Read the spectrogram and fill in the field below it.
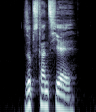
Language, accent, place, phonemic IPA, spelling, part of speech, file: German, Germany, Berlin, /zʊp.stanˈ(t)si̯ɛl/, substanziell, adjective, De-substanziell.ogg
- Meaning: essential; vital; fundamental; profound; decisive; substantial (in this sense)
